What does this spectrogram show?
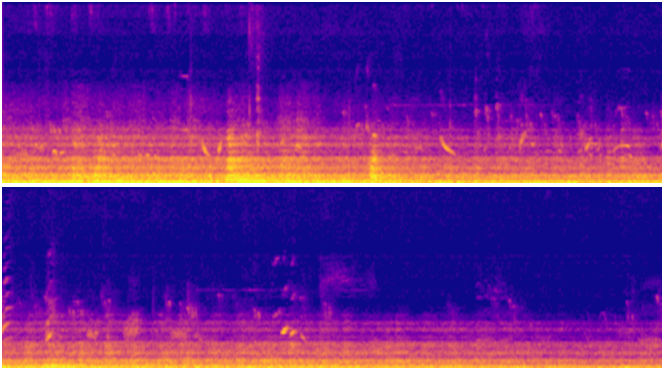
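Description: Goods train moving away down the line, its low rumble of wheels on rails slowly fading. A few faint high chirps sound now and then.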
